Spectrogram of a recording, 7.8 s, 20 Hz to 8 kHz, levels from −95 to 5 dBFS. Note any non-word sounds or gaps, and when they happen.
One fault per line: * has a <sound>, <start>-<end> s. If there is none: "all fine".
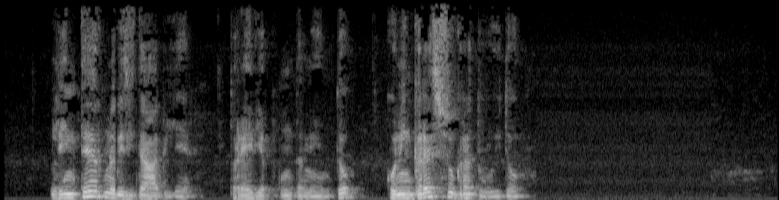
all fine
